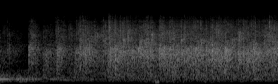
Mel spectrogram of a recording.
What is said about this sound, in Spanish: Diga, Sael, un aplauso para Sael, por favor.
